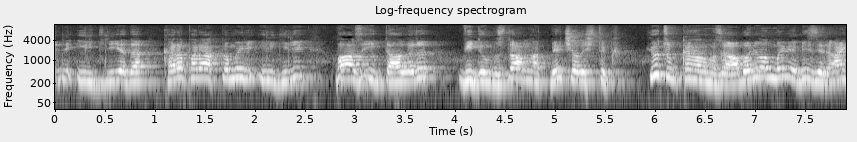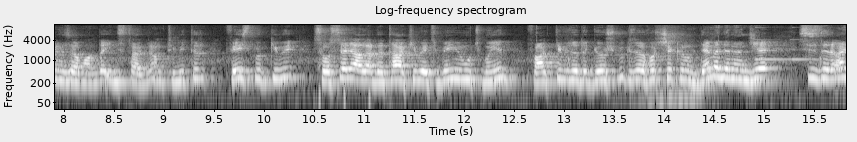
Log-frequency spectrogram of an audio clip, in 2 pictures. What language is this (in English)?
Turkish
